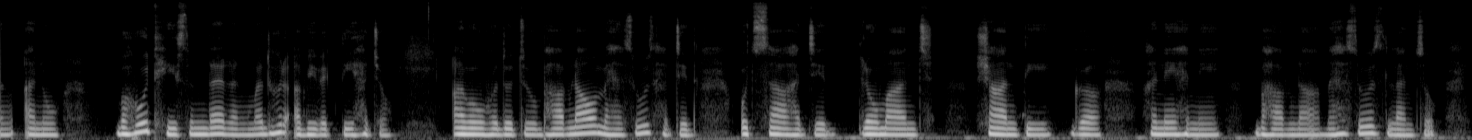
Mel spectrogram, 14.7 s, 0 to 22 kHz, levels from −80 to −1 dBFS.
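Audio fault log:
No faults heard in this speech.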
